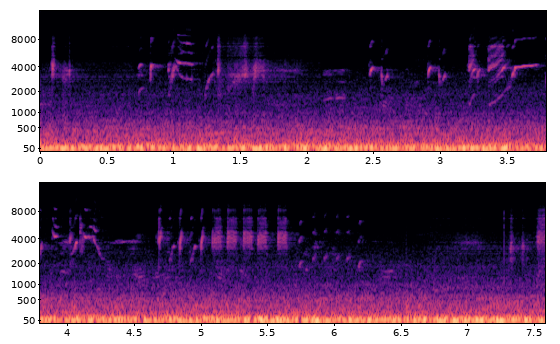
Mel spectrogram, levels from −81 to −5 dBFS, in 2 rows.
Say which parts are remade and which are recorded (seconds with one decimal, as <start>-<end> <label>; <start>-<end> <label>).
0.0-0.7 remade; 0.7-1.3 recorded; 1.3-2.1 remade; 2.1-6.7 recorded; 6.7-7.6 remade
